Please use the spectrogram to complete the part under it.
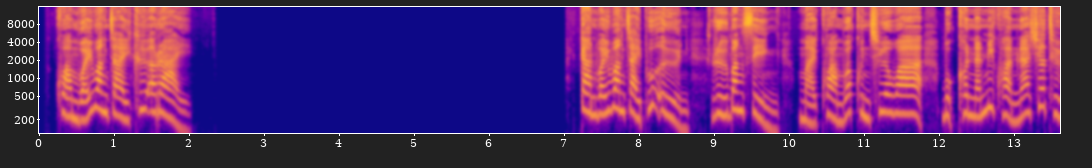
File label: Thai F; Demo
